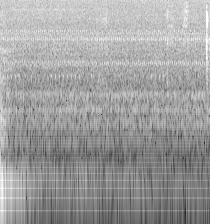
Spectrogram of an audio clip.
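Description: Quiet room tone: a faint, steady background hiss, with the tail of a voice dying away in the first moment.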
